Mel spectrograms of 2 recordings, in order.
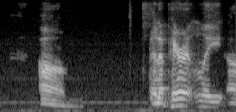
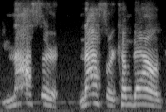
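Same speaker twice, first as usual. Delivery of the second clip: retold calling out; 7 semitones higher, slower than usual. Airman calls for the African controller at gunpoint, retold mild yell. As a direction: imitate calling someone down, pitched up. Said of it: "I'm yelling for the".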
